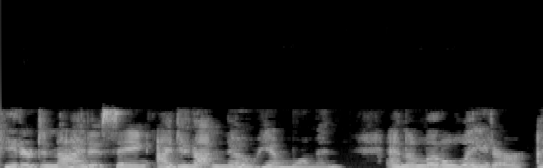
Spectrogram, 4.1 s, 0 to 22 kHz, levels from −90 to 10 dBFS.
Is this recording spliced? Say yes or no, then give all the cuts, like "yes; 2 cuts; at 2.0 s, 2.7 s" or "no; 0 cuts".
no; 0 cuts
